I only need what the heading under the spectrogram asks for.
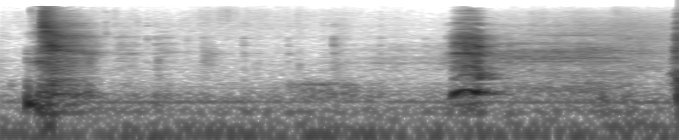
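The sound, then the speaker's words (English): Two sharp sneezes about two seconds apart break an otherwise quiet moment, and a voice starts up right at the very end. “Bless you.”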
